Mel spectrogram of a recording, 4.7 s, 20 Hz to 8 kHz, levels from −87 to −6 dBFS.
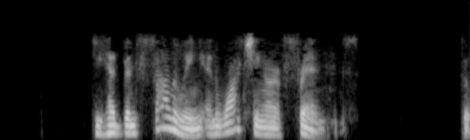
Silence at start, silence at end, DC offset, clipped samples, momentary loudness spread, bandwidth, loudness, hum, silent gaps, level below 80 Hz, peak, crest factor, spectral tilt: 0.95 s; 0 s; under 0.1%; under 0.1%; 10 LU; 4.3 kHz; -28 LUFS; none; 3.80-3.97 s, 4.08-4.12 s, 4.33-4.42 s; -54 dBFS; -10 dBFS; 20 dB; -11 dB/octave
